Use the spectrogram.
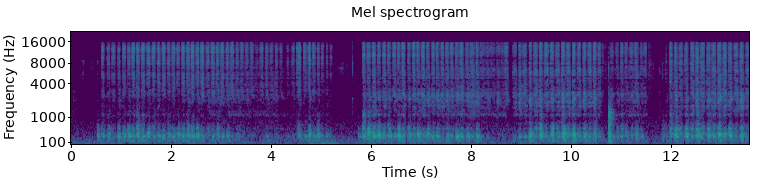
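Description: A yellow wooden colored pencil is rubbed in shading strokes over a flat sheet of white paper with a floral print, lying on a table. Quick back-and-forth strokes make a steady, dry scratching rasp, with a bright papery hiss over a grainy lower tone. The shading runs in long stretches broken by a few brief pauses.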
